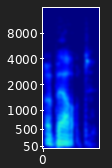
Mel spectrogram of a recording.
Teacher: It's really About. short, it's really soft. I'm reducing the stress, and I'm putting the stress on the bout. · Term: schwa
